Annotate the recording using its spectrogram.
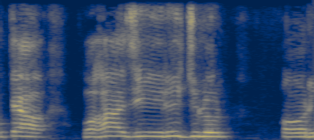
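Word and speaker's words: رَجُلٌ: रिजलुन और रजुलन की जो स्पेलिंग है वो तो सेम है, प्रोनाउंसिएशन डिफरेंट है। रा जीम लाम, रजुलुन मीन्स आदमी, लेकिन रिच लुन मीन्स पैर, पाँव।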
